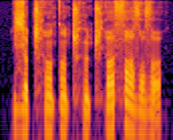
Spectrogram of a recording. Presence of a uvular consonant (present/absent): absent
